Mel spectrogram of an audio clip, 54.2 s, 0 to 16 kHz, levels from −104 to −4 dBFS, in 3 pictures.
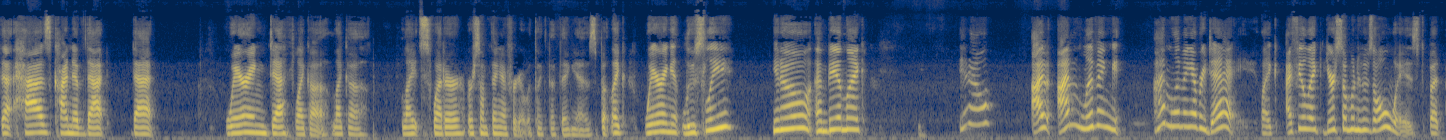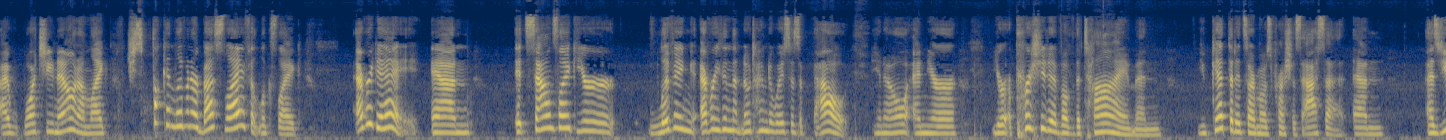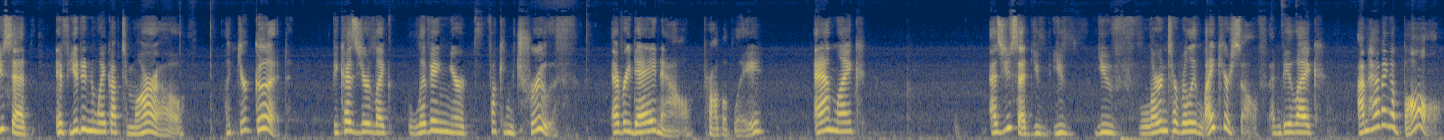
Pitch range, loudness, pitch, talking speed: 185-275 Hz, -23 LUFS, 215 Hz, 160 wpm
